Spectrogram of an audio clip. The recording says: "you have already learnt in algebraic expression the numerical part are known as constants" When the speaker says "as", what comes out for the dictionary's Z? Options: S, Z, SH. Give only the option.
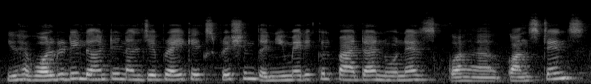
Z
